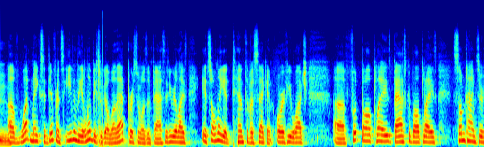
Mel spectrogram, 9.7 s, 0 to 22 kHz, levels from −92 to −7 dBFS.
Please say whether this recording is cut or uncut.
uncut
